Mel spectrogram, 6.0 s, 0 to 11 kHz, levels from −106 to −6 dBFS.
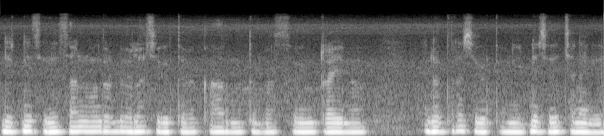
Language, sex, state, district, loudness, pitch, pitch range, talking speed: Kannada, male, Karnataka, Koppal, -14 LUFS, 110 Hz, 110-120 Hz, 140 wpm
